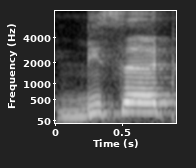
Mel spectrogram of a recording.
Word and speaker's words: dessert: පළවෙනි එක තමයි මං කිව්වේ desert. desert නෙවෙයි අතුරුපසට ඉංග්‍රීසියෙන් කියන්නේ dessert කියලා. That is the correct pronunciation.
